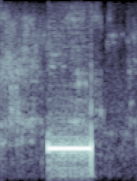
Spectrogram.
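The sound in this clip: A steady busy tone on a phone line after a dropped call: one flat, mid-pitched beep lasting about half a second, loud against near silence before and after.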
